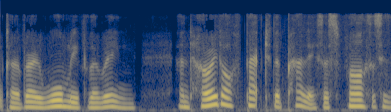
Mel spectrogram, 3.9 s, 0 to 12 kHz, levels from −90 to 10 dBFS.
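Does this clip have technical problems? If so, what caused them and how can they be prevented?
Yes. From 2.15 s to the end of the clip the speech turns grainy, with a gritty distortion that rises and falls with the voice, and the quiet tails sputter instead of fading smoothly. That's low bit depth without dither. The error sits only around 35 dB below the signal, which fits the audio likely being truncated to 8 bits with no dither. The light Speex coding underneath doesn't hide it. To prevent it, keep the full bit depth through processing, and when reducing it, apply dither before the final rounding.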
